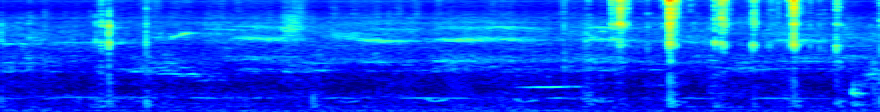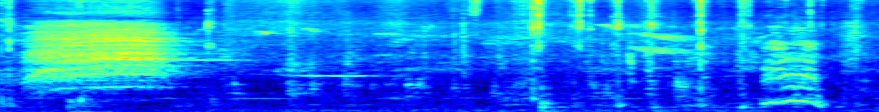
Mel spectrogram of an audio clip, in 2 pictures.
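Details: Breeding pair of macaws: one loud, harsh, grating squawk lasting under a second near the middle, set against soft background chirps, ticks and clicks from other small birds.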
